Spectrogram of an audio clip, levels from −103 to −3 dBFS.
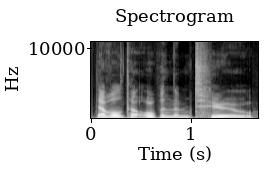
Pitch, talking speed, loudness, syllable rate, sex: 95 Hz, 180 wpm, -16 LUFS, 4.6 syllables/s, male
